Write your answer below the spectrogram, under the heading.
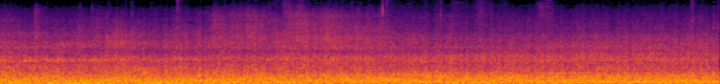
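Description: A Nuremberg U-Bahn subway train runs along the tracks toward Ziegelstein station, a steady, loud low-frequency rumble with continuous rolling noise and faint high squeaks, no voices present.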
